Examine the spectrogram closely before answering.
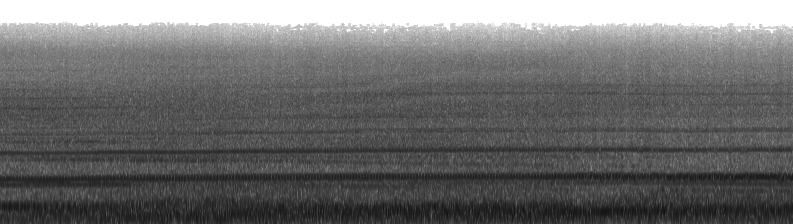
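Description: FPV quadcopter's electric motors and propellers whining steadily in flight, the pitch shifting only slightly, over a low rushing noise.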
